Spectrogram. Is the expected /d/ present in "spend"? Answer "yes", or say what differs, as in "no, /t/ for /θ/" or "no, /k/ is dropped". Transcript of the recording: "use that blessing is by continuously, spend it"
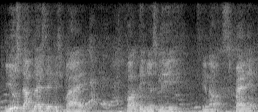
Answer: no, /d/ is dropped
